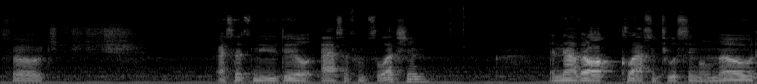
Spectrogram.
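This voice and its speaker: Amid audible room echo, a man with a very deep, low pitch and a bright, sharp tone speaks with lively intonation and long, frequent pauses. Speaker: software tutorial creator. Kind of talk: tutorial. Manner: fast.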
